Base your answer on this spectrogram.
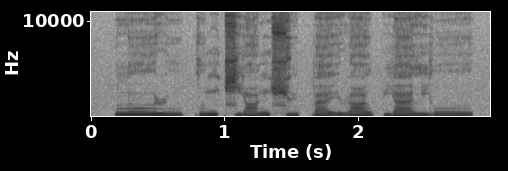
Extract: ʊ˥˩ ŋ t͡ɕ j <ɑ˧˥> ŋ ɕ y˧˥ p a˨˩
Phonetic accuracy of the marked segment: correct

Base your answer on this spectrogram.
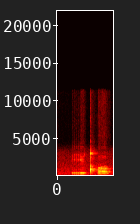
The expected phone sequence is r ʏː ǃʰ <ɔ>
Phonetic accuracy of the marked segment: correct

